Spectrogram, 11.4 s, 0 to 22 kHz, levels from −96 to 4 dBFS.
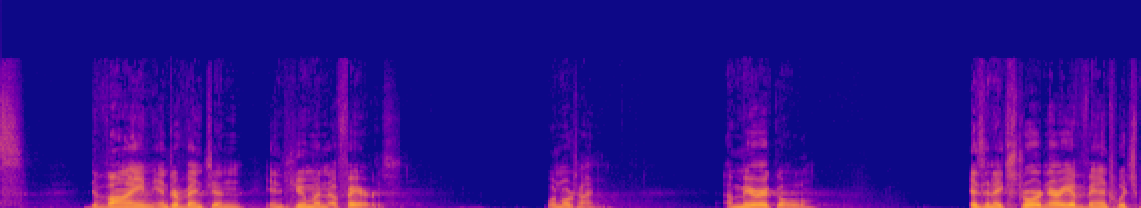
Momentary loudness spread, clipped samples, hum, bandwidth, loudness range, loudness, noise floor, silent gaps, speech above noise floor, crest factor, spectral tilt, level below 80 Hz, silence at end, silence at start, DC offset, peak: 17 LU; under 0.1%; none; 14.5 kHz; 10 LU; -25 LUFS; -89 dBFS; none; 64 dB; 22 dB; -6.5 dB/octave; -56 dBFS; 0 s; 0 s; under 0.1%; -6 dBFS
